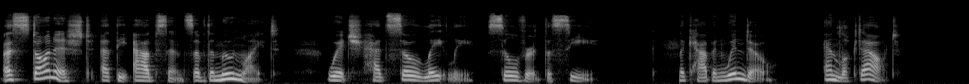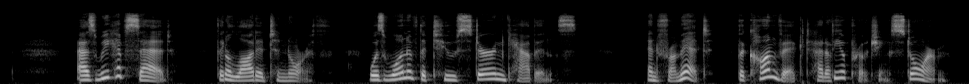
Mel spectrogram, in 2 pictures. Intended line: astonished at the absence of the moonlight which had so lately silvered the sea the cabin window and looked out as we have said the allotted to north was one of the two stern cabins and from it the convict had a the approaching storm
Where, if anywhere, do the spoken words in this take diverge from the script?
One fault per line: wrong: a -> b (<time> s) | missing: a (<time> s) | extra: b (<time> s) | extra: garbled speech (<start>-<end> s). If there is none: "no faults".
no faults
